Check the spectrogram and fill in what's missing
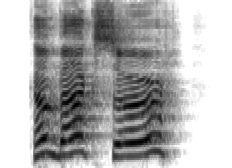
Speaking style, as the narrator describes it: cried a fireman

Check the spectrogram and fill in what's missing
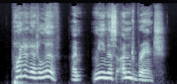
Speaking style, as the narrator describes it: Dean said urgently

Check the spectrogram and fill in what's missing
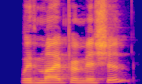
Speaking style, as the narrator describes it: Grace laughed

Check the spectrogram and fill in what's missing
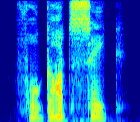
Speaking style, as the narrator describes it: whispered confidentially

